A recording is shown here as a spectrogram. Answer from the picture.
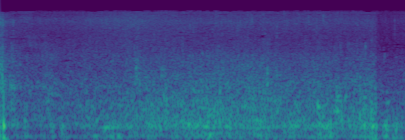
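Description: Wind buffeting the microphone over a steady wash of water along the hull of a small open sailing boat, a Drascombe Coaster, under sail in a light chop.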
